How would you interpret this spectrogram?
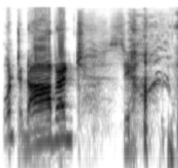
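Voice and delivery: high voice fading into a hissing whisper; snake voice. Acted. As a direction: hiss the words like a snake. S1 voices the S-rank character.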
